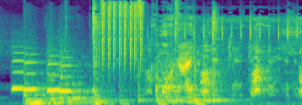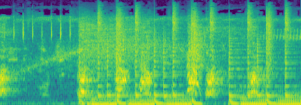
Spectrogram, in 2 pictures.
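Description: Background music with a dog barking a few times over it; a steady, bass-heavy beat comes in about five seconds in.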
